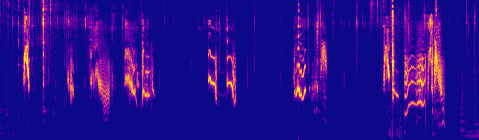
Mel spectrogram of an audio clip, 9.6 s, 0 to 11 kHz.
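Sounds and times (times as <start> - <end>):
budgerigar screeching in short harsh high-pitched bursts: 0.4 - 0.7, 1.3 - 3.2, 4.1 - 4.8, 5.8 - 6.7, 7.6 - 9.0.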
